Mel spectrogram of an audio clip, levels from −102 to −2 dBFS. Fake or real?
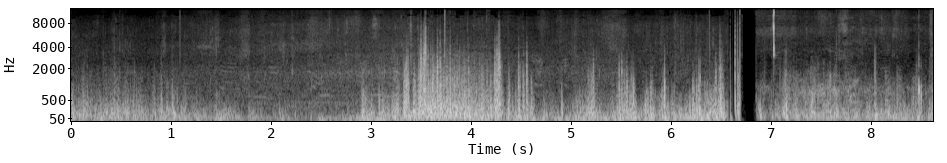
real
